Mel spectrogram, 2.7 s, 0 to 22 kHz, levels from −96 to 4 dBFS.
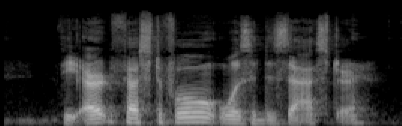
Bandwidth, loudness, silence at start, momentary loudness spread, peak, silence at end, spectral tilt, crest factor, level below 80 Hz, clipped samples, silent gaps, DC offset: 14.5 kHz; -32 LUFS; 0.4 s; 12 LU; -12 dBFS; 0.25 s; -4 dB/octave; 20 dB; -74 dBFS; under 0.1%; none; under 0.1%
